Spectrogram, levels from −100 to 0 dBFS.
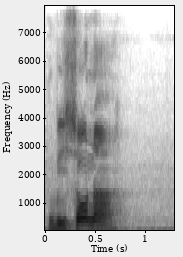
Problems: none marked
